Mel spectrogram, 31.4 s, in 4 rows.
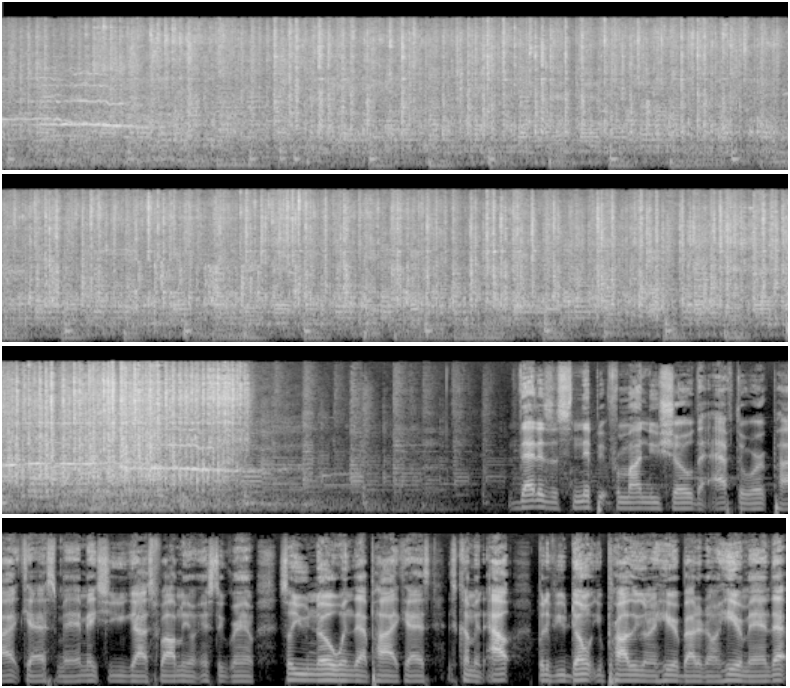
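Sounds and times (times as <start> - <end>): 
train ride sound effect from a scripted audio adventure: 0.0 - 19.0
speech: 21.0 - 31.4.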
